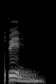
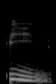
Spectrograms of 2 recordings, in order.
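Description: First: The word sounds like bin. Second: The word does not sound like bin. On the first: This is how Americans say it. "The Americans say bin. Sounds like bin" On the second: This is the speaker's own way of saying it. "So I say been"

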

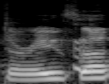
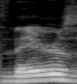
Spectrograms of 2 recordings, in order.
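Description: First: The name is said as the usual 'Teresa'. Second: The name is said like the words 'there's a'. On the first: The name is read as intended. The speaker calls it right. "I didn't read it like Teresa" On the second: The name was misread from its spelling. The speaker calls it wrong. "Because I read it like that"

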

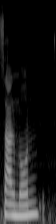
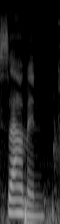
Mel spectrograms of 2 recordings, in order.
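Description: First: The L sound is pronounced. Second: The L sound is silent. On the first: "in Spanish is salmon? We add the L" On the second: "It's supposed to be salmon. The L is silent"

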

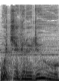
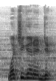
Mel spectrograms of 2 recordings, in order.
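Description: First: It is said in an imitated wrestler's voice. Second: It is said in the speaker's normal voice.

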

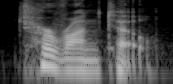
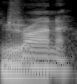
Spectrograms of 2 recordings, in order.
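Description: First: The second T and final O are pronounced. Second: The second T is dropped, no final O. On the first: This is not how locals say it. The speaker calls it wrong. "it's not Toronto" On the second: This is how locals say it. The speaker calls it right. "I say Toronto"

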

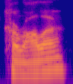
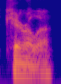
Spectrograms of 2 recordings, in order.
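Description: First: It is said as an American reading of the spelling. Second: It is said the way locals pronounce it. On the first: The speaker calls it wrong. "So it looks like Kerala" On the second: The speaker calls it right. "but it's Kerala"

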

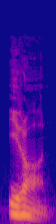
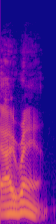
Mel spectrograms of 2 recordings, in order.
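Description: First: Iran is pronounced with a Persian accent. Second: Iran is pronounced with an American accent. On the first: The speaker calls it right. "Persians would say Iran" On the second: The speaker calls it wrong. "Americans say Iran"

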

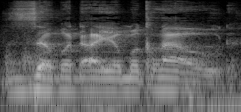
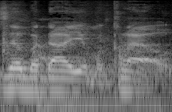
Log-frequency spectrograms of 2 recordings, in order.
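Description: First: The name is said grandly, in a showy voice. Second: The name is said plainly, in an ordinary voice. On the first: The speaker calls it right. "You got to say it" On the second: The speaker calls it wrong. "you can't even say it like that"

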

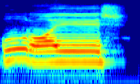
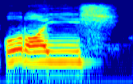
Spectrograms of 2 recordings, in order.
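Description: First: The second vowel is a plain e sound. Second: The second vowel is a gliding ay sound. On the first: The speaker calls it wrong. "bukan Quraisy" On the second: The speaker calls it right. "tapi Quraisy ya"

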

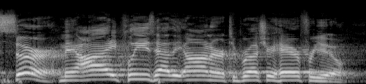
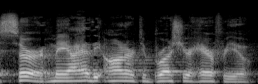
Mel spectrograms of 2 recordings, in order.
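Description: First: It is said very loudly, nearly yelled. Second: It is said a little louder than normal.

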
